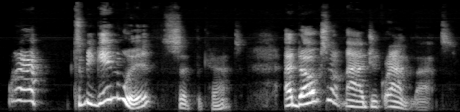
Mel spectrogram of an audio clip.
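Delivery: high, loud, sly grinning cat voice; a teasing cat, pleased with itself; Cheshire Cat. Acted. The cat answering lost Alice, high and sly.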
